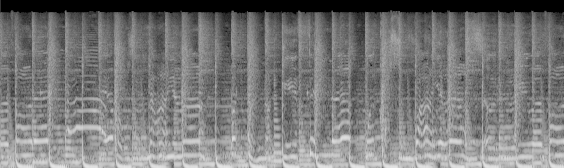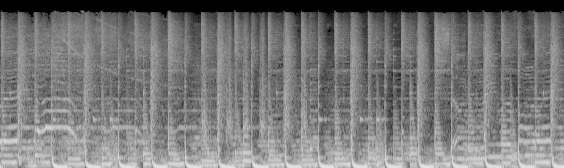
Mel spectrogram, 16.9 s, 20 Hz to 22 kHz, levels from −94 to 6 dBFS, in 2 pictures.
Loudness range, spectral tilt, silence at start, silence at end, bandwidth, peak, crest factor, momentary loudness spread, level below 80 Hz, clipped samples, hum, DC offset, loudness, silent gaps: 1 LU; -5 dB/octave; 0 s; 0 s; 17 kHz; 0 dBFS; 10 dB; 2 LU; -14 dBFS; under 0.1%; none; under 0.1%; -13 LUFS; none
